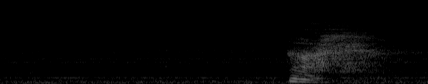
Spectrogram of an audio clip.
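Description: Quiet room tone, then about three seconds in a man sighs once, a voiced breath falling in pitch and lasting about a second.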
